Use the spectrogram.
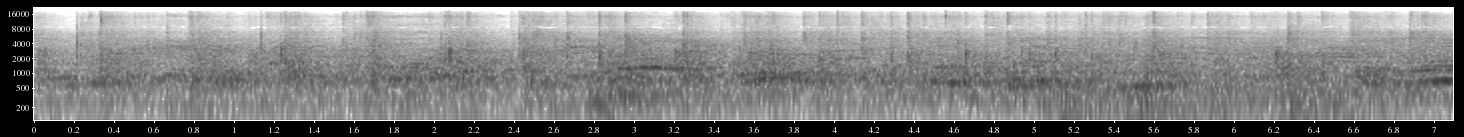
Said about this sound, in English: This crowd in Pinckneyville.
